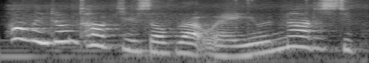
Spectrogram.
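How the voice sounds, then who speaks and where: A woman's voice: high-pitched, wildly swooping pitch, fairly quick, a bit bright, faint music behind, low-quality recording. A woman streamer giving casual let's-play commentary, chatty and giggly, thinking aloud with the hiccups.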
